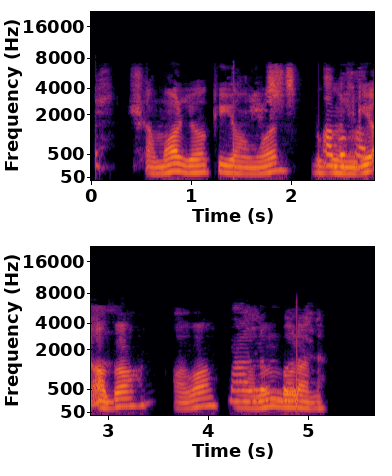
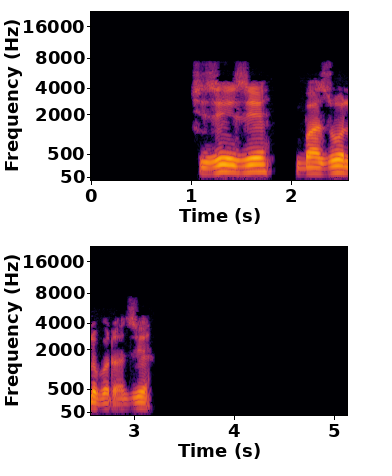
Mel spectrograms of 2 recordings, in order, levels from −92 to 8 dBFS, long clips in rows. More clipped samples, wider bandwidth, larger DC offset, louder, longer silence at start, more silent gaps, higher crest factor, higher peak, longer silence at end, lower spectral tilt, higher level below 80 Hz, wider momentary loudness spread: neither; about the same, 7.4 kHz vs 7.6 kHz; neither; second, -25 LUFS vs -18 LUFS; second, 0.05 s vs 1 s; first, 0.28-0.36 s, 2.13-2.19 s, 3.49-3.56 s, 4.14-4.19 s vs 1.84-2.04 s; about the same, 18 dB vs 18 dB; second, -8 dBFS vs -2 dBFS; second, 0.5 s vs 2 s; about the same, -6 dB/octave vs -6.5 dB/octave; first, -60 dBFS vs -68 dBFS; about the same, 15 LU vs 13 LU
